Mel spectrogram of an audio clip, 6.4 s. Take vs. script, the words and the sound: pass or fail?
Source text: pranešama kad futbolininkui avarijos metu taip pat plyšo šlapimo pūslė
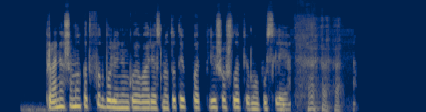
fail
